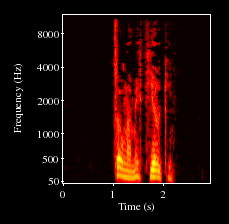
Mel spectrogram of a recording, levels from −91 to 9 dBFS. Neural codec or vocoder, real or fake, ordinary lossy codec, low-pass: none; real; AAC, 32 kbps; 10.8 kHz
